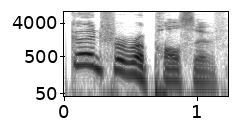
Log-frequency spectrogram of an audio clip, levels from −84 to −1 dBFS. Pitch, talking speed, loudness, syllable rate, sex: 165 Hz, 145 wpm, -17 LUFS, 5.3 syllables/s, male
